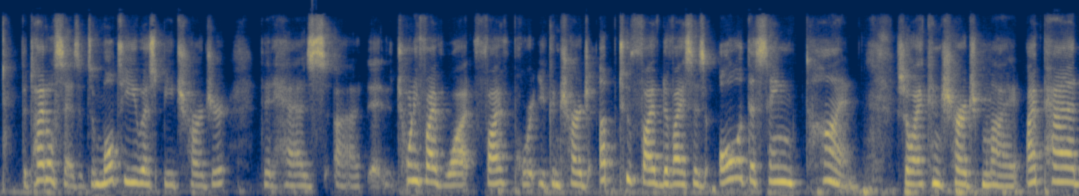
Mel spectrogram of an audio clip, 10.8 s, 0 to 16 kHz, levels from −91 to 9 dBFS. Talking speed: 180 wpm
